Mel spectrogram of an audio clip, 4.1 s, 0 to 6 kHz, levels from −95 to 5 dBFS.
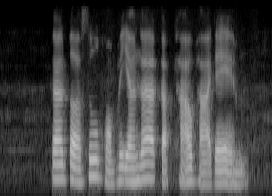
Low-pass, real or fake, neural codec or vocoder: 5.4 kHz; fake; autoencoder, 22.05 kHz, a latent of 192 numbers a frame, VITS, trained on one speaker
